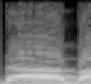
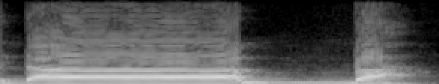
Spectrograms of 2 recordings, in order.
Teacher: बा मुशद्दद भी है, तो इसको बा को 2 बार पढ़ेंगे। बाज़ लोग इसको एक ही बार पढ़ते हैं, दा बा पढ़ते हैं, दा बा, तो ये दाबा नहीं बल्कि दाब्बा, अब डबल हुआ।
